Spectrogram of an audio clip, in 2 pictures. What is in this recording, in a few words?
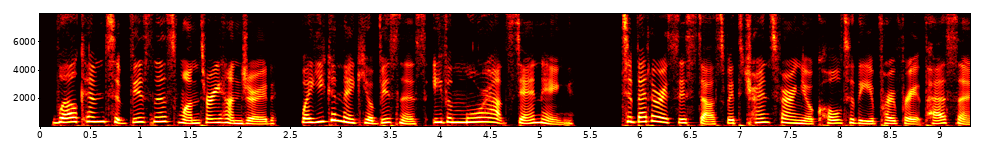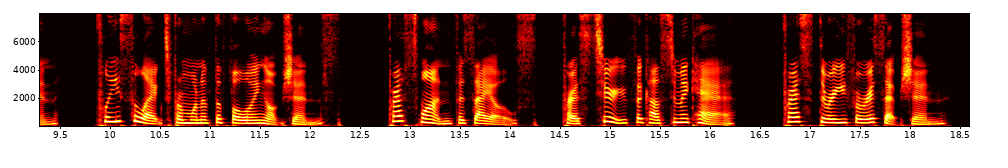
Energetic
